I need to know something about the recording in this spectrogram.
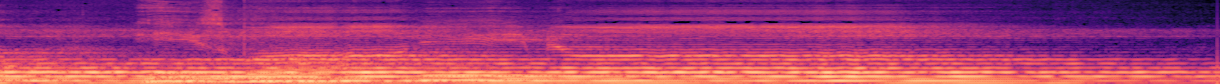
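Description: Sung church chant with long held notes over a low drone, fading out near the end.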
